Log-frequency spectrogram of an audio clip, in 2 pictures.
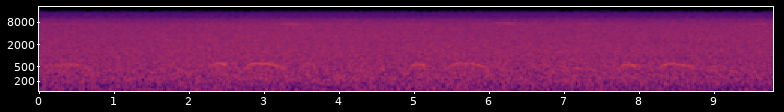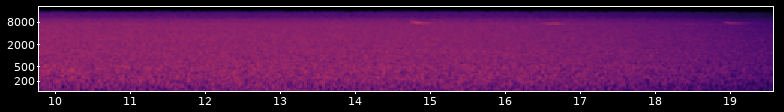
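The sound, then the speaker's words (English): A steady, dense rush of wind through tall trees swaying in the breeze in a forest fills the whole recording, broad and unbroken, easing slightly at the end. Faint, sparse bird chirps surface now and then beneath it. “The sound of these tall trees swaying in the breeze, peppered with quiet birdsong, was the resulting recording, and I'm glad to have moved on from my first planned spot to here, where I captured this.”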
